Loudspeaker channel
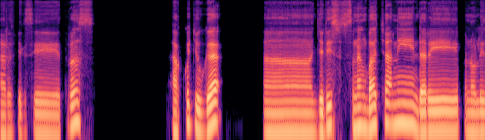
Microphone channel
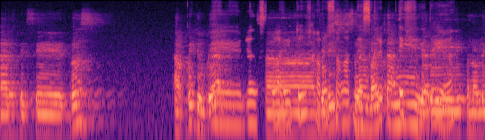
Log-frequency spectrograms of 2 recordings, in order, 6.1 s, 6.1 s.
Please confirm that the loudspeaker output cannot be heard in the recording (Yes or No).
No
